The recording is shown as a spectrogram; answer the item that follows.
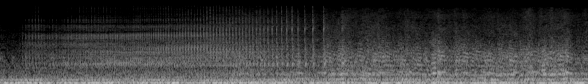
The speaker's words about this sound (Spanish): salió una gruesa nube de moscas acompañada de un pestilente y nauseabundo olor.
